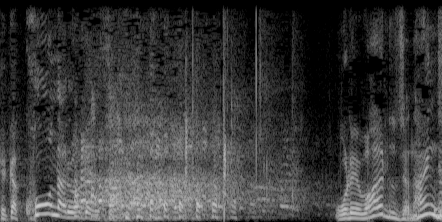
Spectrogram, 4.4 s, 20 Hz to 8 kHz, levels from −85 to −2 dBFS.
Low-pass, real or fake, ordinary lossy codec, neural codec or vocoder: none; real; none; none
